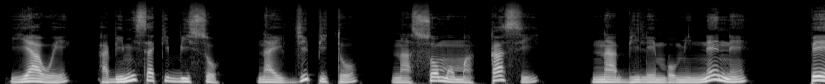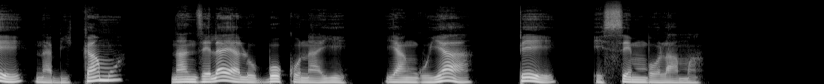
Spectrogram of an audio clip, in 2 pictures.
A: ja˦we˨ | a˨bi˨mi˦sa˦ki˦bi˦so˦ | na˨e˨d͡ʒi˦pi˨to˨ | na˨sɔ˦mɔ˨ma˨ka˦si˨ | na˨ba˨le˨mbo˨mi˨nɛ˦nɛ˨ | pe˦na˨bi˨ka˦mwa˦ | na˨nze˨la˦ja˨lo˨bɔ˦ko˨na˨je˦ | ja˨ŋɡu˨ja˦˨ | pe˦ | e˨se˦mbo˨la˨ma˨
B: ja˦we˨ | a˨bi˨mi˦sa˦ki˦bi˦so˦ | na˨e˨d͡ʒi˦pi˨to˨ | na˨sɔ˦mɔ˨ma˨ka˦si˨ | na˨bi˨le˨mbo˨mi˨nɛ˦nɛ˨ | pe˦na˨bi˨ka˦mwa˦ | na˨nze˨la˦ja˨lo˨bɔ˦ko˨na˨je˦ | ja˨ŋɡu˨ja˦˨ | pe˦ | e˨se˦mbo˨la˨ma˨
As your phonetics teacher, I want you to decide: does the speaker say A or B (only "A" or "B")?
B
